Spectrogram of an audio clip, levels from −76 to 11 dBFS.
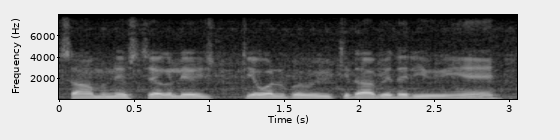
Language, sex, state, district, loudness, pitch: Hindi, male, Uttar Pradesh, Shamli, -14 LUFS, 110 Hz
